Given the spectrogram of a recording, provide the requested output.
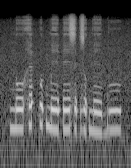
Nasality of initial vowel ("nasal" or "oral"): oral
